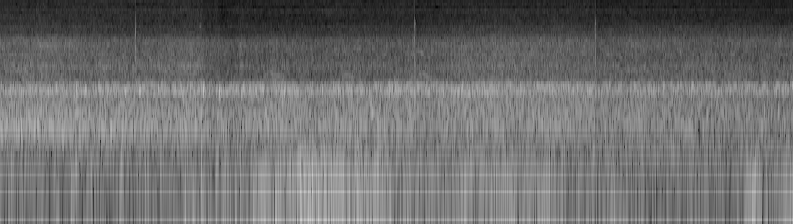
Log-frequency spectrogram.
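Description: A train running along the track: a steady whine over the rumble of the wheels, with a few sharp clicks along the way.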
